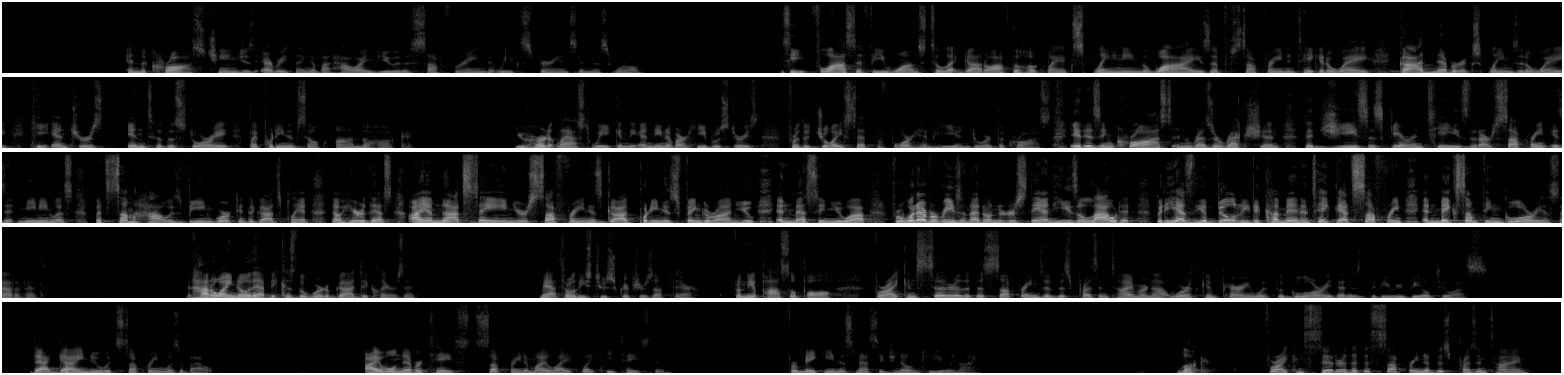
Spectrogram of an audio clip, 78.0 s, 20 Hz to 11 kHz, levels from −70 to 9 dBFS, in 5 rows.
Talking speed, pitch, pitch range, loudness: 180 wpm, 160 Hz, 130-185 Hz, -32 LUFS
